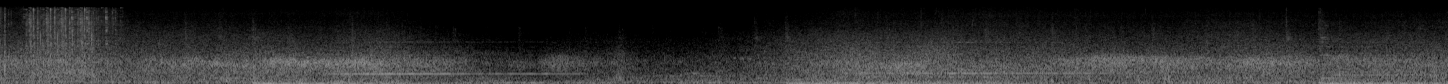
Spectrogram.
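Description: Waves wash steadily against a boat.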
